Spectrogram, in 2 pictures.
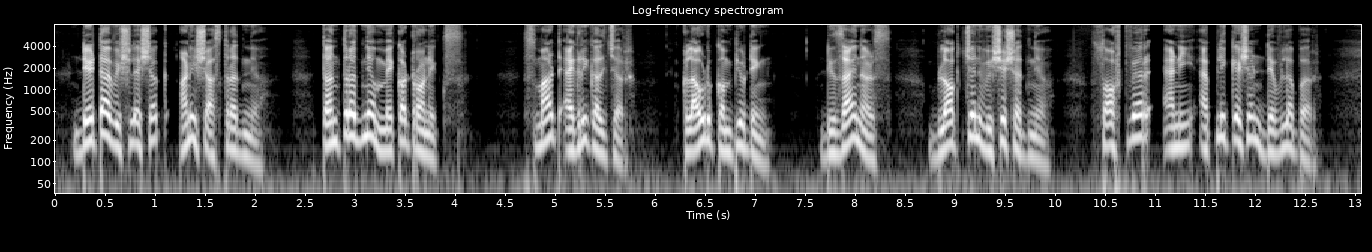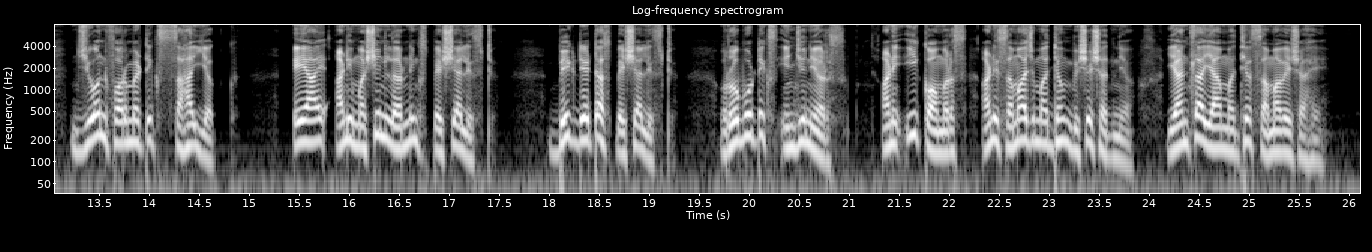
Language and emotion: Marathi, neutral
